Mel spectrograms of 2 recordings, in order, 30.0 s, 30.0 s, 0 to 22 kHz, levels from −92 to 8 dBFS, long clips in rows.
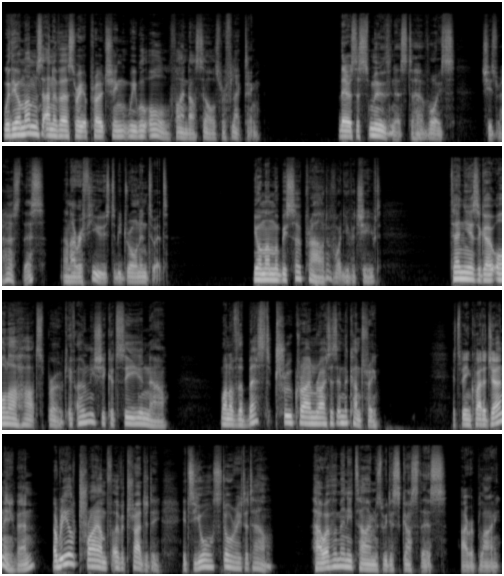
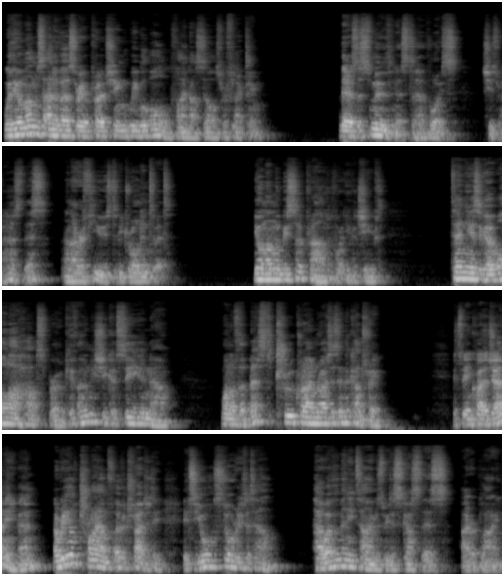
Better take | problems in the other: first | room echo; slight; dies away in 0.3 s // off-mic speech; far

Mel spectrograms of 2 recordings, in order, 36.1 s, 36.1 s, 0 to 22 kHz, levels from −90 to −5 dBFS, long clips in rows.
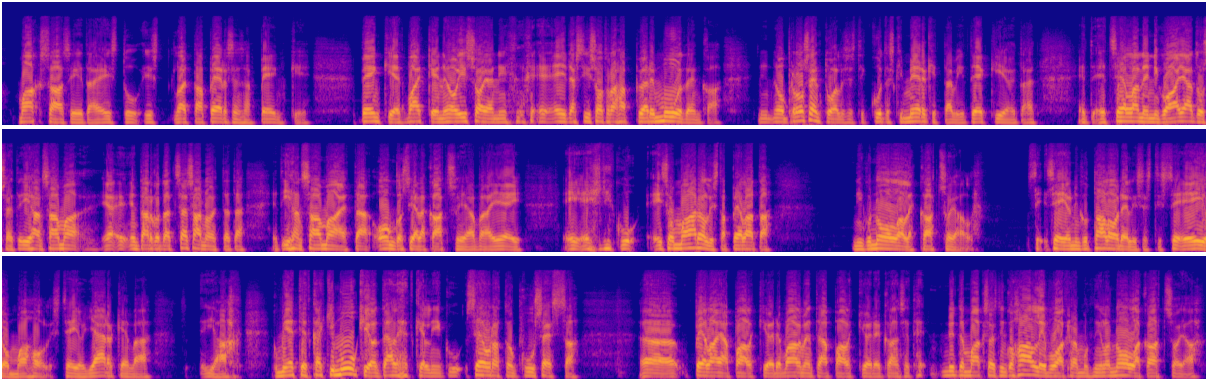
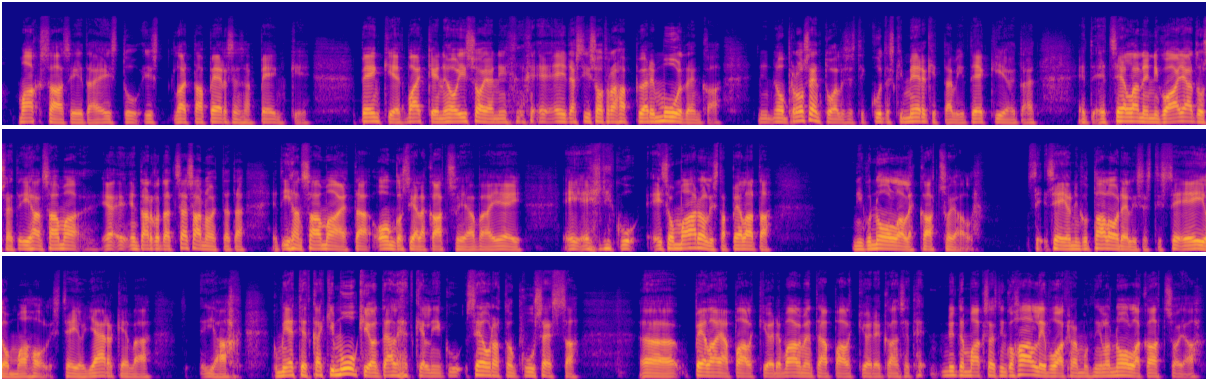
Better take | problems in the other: second | distortion; slight; 4% of the sound clipped

